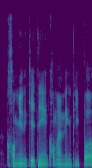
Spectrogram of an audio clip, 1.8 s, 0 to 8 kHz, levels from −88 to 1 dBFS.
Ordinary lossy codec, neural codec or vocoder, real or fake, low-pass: none; codec, 44.1 kHz, 7.8 kbps, Pupu-Codec; fake; 7.2 kHz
